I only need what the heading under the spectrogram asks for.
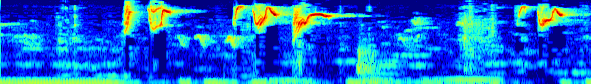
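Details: Sunbird song played to get other birds singing: a few high, sliding whistled notes, some ending in bright downward swoops, against a loud low hum.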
